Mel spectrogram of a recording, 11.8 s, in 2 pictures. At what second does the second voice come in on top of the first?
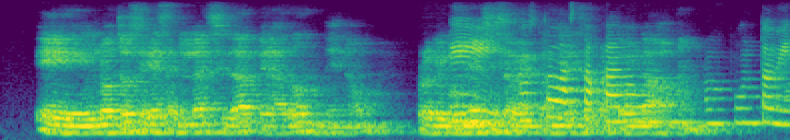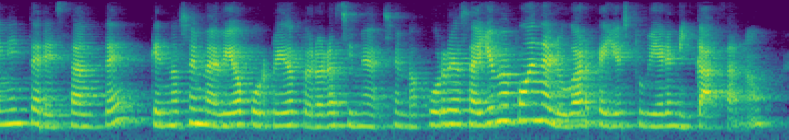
3.4 s

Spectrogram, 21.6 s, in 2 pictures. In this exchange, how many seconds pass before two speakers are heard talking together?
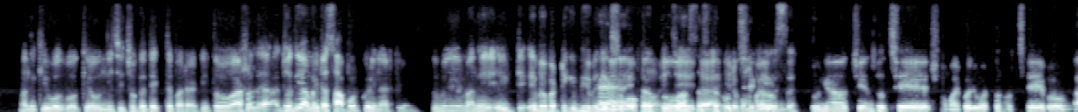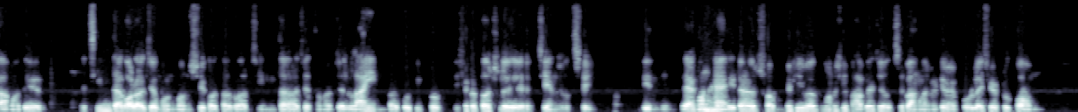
6.0 s

